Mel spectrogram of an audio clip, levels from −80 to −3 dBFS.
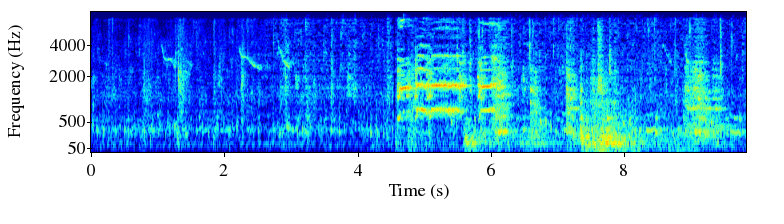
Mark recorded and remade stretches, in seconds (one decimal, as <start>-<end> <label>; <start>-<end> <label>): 0.0-2.6 recorded; 2.6-4.4 remade; 4.4-9.8 recorded

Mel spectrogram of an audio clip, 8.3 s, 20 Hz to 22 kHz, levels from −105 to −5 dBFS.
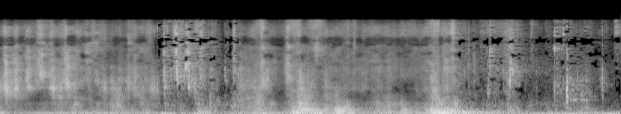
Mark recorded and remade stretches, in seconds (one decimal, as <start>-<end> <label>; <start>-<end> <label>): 0.0-2.1 remade; 2.1-3.2 recorded; 3.2-6.1 remade; 6.1-8.3 recorded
